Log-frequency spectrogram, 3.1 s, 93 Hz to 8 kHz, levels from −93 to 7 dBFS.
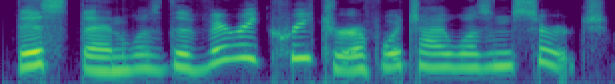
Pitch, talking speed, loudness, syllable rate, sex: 250 Hz, 235 wpm, -21 LUFS, 5.4 syllables/s, female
